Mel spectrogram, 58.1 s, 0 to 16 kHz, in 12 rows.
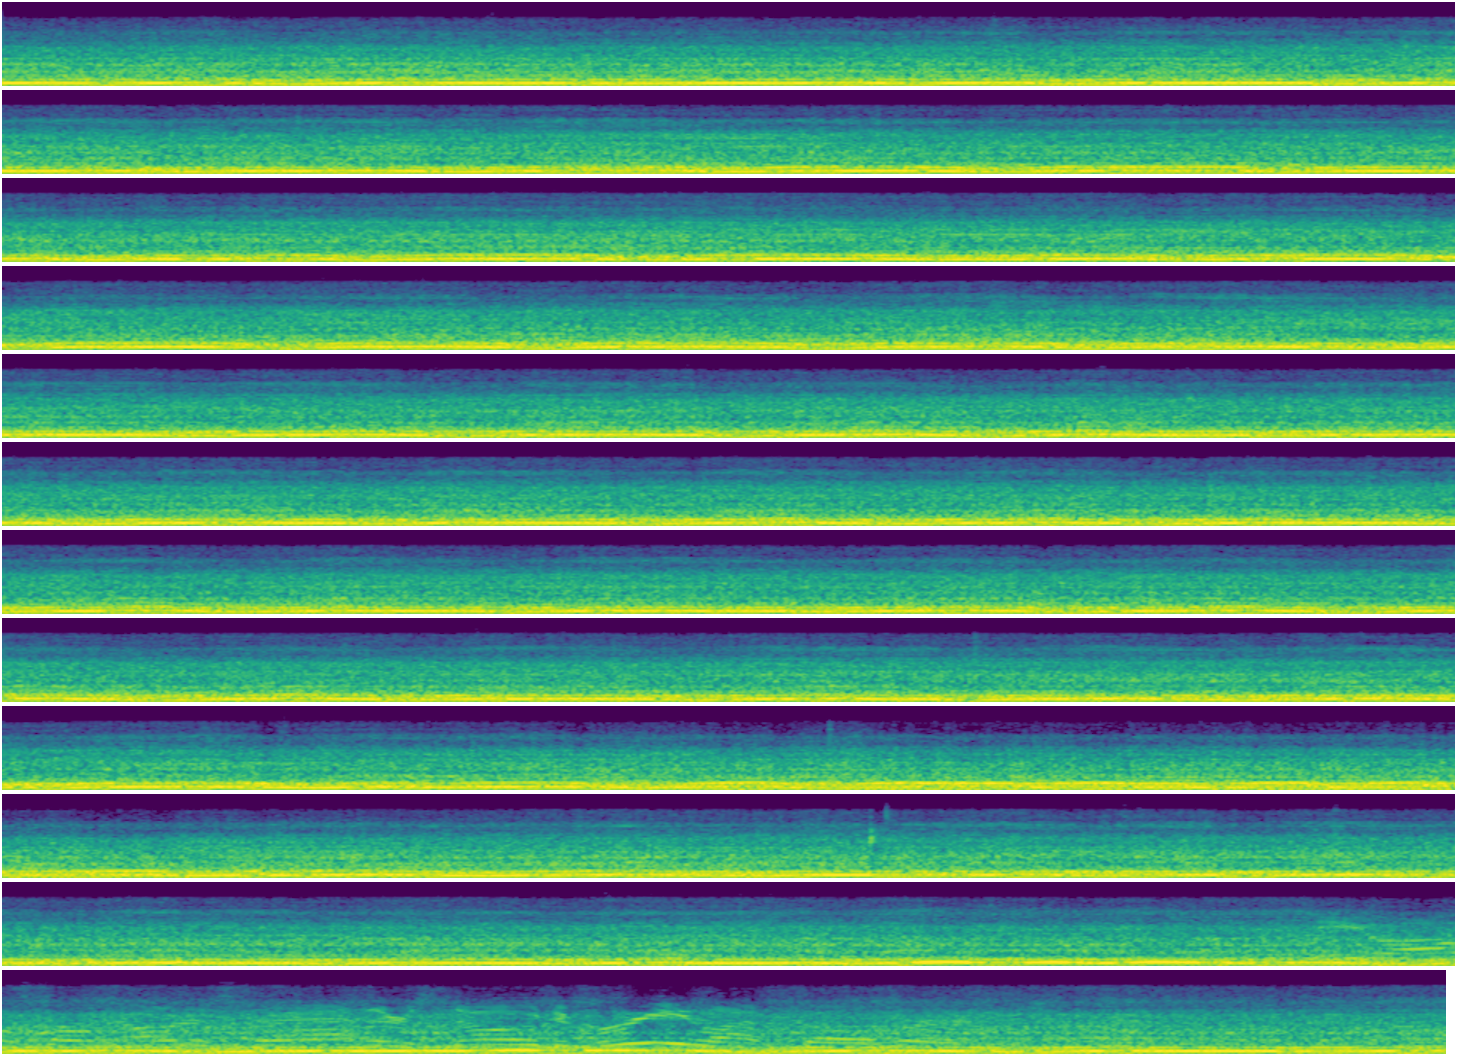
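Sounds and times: machine drone wobbling in pitch: 0.0s - 58.0s.

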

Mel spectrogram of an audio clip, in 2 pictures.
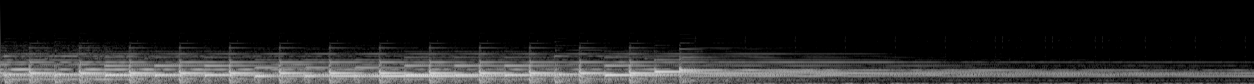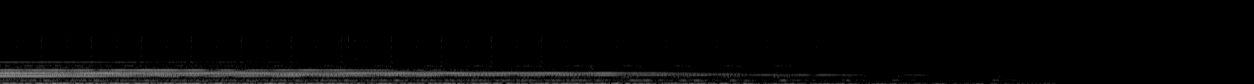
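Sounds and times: held keyboard chord: 0.0s - 20.9s
fast clock-like ticking: 0.0s - 21.2s.

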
